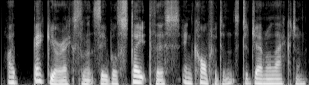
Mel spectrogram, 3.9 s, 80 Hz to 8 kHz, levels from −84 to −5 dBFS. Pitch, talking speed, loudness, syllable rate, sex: 120 Hz, 185 wpm, -19 LUFS, 6.4 syllables/s, male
